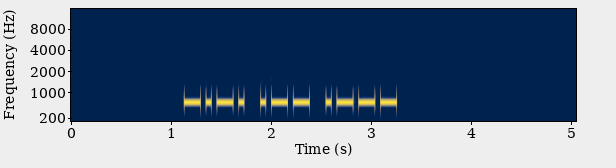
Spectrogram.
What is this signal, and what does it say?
Morse code, heard as a keyed tone, about 21 wpm, 700 Hz. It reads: CWJ
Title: USA Call Sign Postfixes - 3 Letters 22wpm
